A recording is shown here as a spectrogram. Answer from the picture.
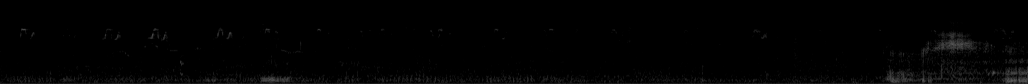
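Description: Quiet garden ambience with faint, scattered small-bird chirps. A brief, louder rustle comes near the end.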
